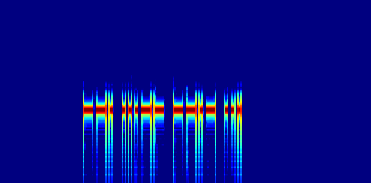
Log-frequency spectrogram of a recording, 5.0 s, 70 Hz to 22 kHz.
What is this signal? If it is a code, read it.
Morse code, heard as a keyed tone, about 28 wpm, 700 Hz. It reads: G3QS
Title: DXCC-100 Call Signs - 4 Characters - Repeated 3x - 28wpm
